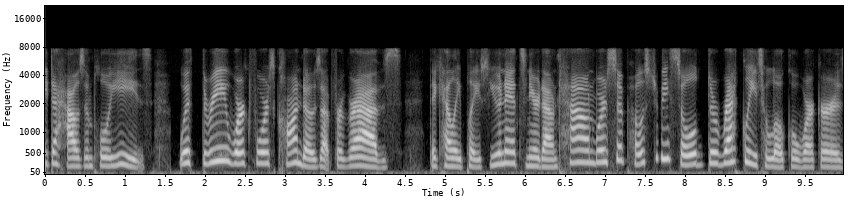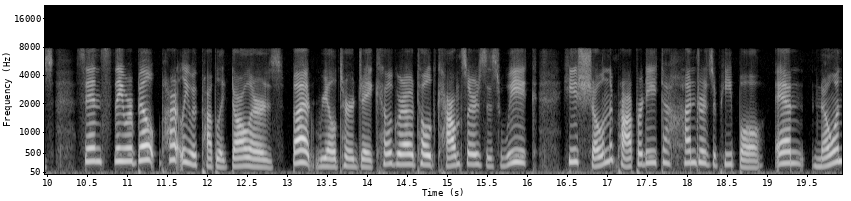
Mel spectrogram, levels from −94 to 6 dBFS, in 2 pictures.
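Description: Speech over G.722 wideband coding, with no faults audible.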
